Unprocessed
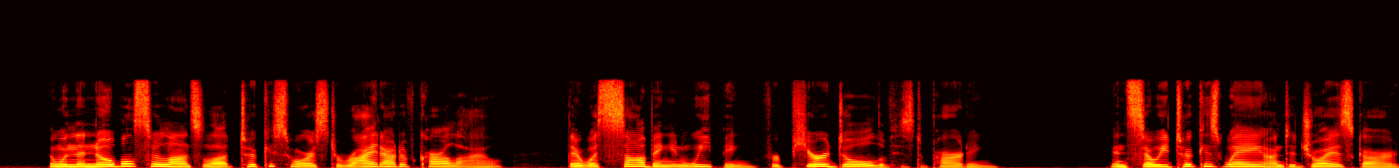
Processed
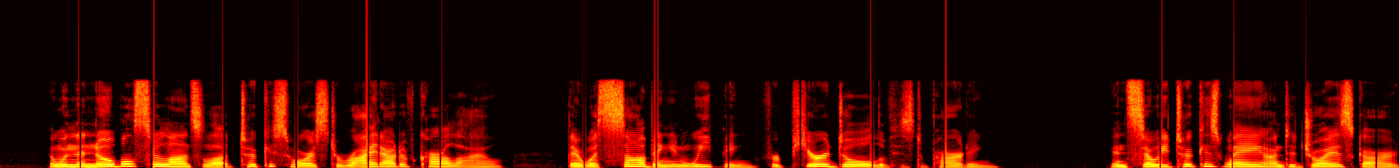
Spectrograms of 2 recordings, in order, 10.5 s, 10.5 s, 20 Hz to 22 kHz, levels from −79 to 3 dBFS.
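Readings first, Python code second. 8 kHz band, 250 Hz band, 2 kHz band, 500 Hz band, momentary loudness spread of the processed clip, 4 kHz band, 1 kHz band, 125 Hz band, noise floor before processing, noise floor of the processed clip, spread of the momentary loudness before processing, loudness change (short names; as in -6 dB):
+3.0 dB, +0.5 dB, +2.5 dB, +2.5 dB, 15 LU, +3.0 dB, +3.0 dB, 0.0 dB, -58 dBFS, -75 dBFS, 13 LU, +2.0 dB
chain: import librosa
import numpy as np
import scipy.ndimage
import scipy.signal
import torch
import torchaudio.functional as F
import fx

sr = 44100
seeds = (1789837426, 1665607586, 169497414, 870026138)

y = scipy.signal.sosfilt(scipy.signal.butter(2, 210.0, 'highpass', fs=sr, output='sos'), x)
y = fx.buffer_crackle(y, sr, first_s=0.59, period_s=0.54, block=1024, kind='zero')
y = y * 10.0 ** (3.0 / 20.0)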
